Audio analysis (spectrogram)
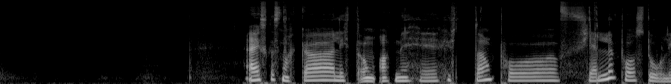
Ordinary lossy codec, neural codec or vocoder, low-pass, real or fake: Opus, 24 kbps; none; 19.8 kHz; real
